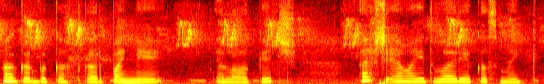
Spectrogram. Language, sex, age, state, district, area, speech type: Kashmiri, female, 18-30, Jammu and Kashmir, Budgam, rural, spontaneous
